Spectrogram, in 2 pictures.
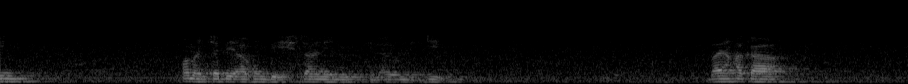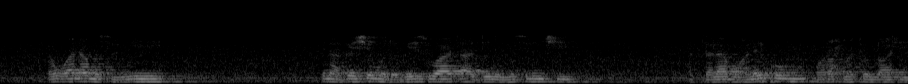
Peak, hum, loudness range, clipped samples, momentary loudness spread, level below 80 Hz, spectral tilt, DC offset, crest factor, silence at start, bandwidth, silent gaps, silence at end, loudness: -28 dBFS; none; 5 LU; under 0.1%; 18 LU; -78 dBFS; -6 dB/octave; under 0.1%; 18 dB; 0 s; 4 kHz; none; 0 s; -44 LUFS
